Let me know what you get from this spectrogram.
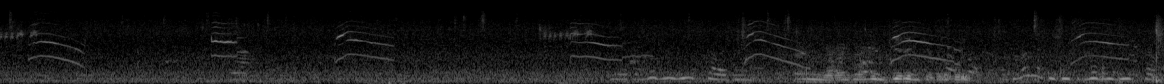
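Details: Three little kittens talking, with frequent overlapping high kitten meows, arched and falling, joined later by lower murmuring voices in a busy background.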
